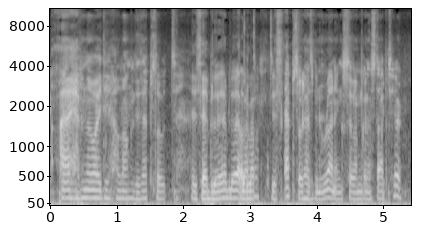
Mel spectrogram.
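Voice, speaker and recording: Amid audible room echo, a man with a non-native accent speaks at medium pitch and a fairly quick pace in a monotone, flat way. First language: not English. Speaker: gaming video creator. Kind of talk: let's play commentary. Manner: casual, thinking aloud.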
